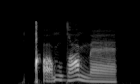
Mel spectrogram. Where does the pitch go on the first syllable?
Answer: high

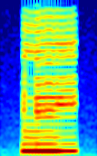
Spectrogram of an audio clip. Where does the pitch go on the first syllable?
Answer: high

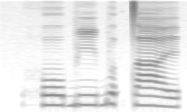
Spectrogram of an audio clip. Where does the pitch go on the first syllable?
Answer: low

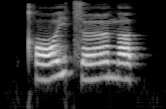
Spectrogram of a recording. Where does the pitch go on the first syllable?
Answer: rising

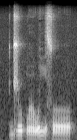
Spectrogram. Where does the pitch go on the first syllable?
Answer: high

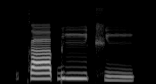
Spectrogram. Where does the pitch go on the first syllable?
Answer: high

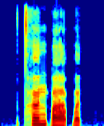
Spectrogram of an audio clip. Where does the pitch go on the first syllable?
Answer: high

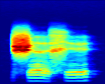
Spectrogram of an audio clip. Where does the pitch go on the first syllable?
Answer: low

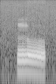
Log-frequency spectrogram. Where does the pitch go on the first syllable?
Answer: low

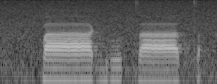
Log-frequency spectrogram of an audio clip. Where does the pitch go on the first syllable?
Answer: high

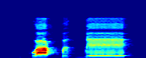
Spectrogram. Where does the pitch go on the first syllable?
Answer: low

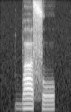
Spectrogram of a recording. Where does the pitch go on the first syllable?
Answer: high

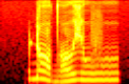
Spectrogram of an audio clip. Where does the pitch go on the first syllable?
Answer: falling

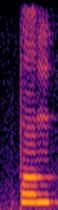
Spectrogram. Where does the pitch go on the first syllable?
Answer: high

